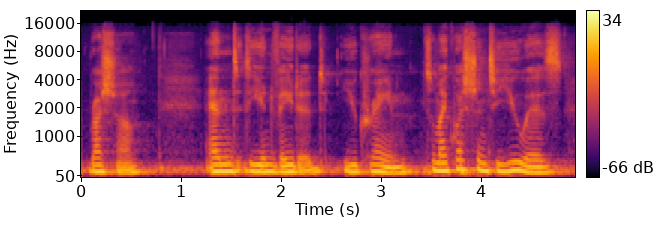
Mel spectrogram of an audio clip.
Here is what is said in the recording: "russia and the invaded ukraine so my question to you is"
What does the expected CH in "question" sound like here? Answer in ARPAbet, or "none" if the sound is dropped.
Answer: CH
